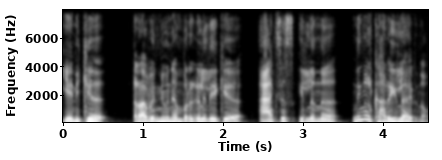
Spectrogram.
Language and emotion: Malayalam, surprised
